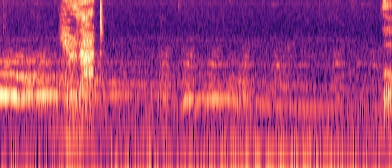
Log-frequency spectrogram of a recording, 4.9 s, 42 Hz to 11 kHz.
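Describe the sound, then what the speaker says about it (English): Wild dogs howl faintly in the distance in the fantasy video game The Witcher 3: Wild Hunt, partly masked by characters talking over game ambience. "Wild dogs. Yes. More dangerous than wolves."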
